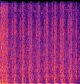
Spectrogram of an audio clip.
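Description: Rapid light machine gun fire in the Warzone video game, a steady rhythmic burst of roughly ten loud close shots across the full second, with no talking.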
